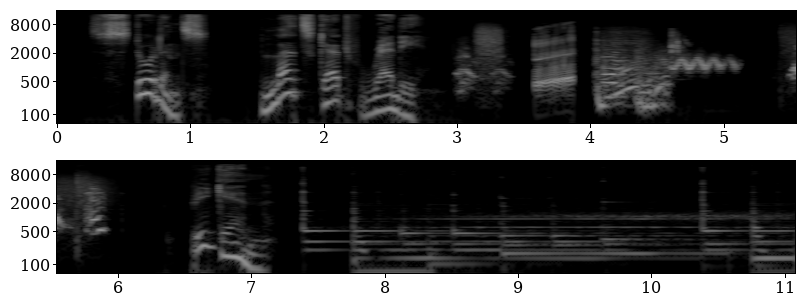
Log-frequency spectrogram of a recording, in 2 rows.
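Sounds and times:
cartoon boing spring effect: 3.6 - 5.2.

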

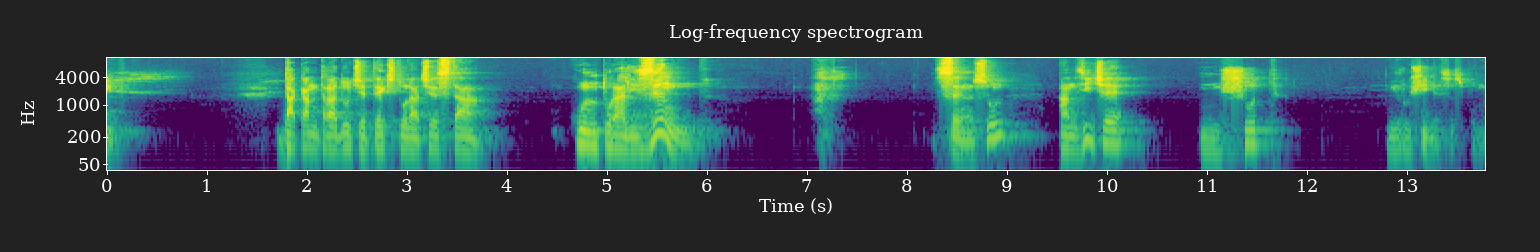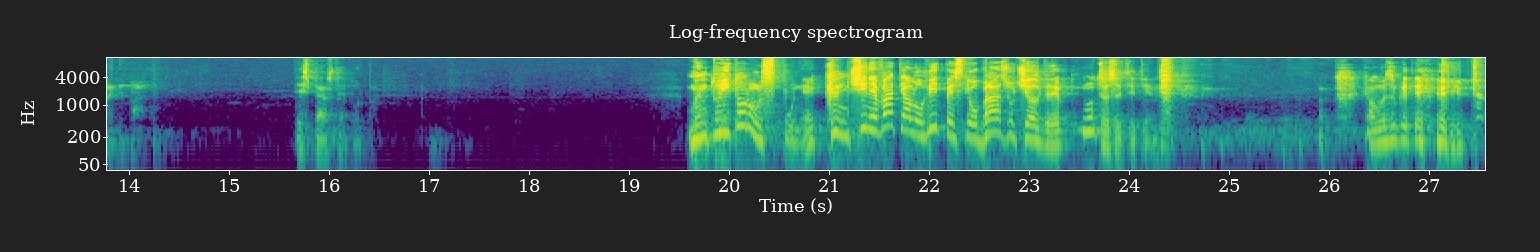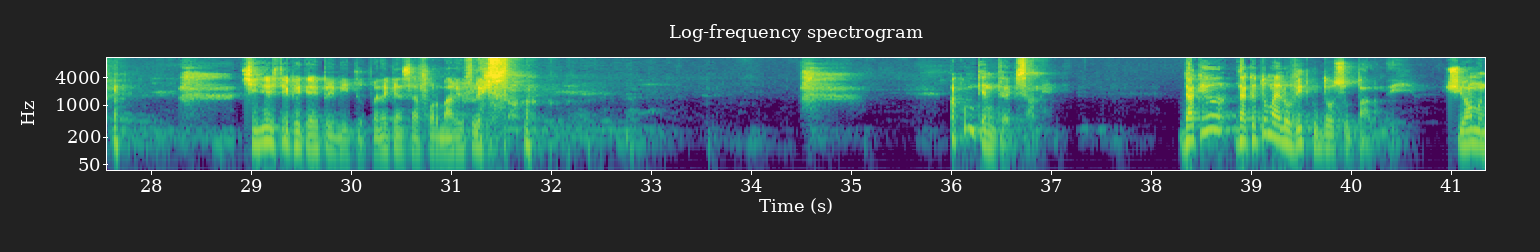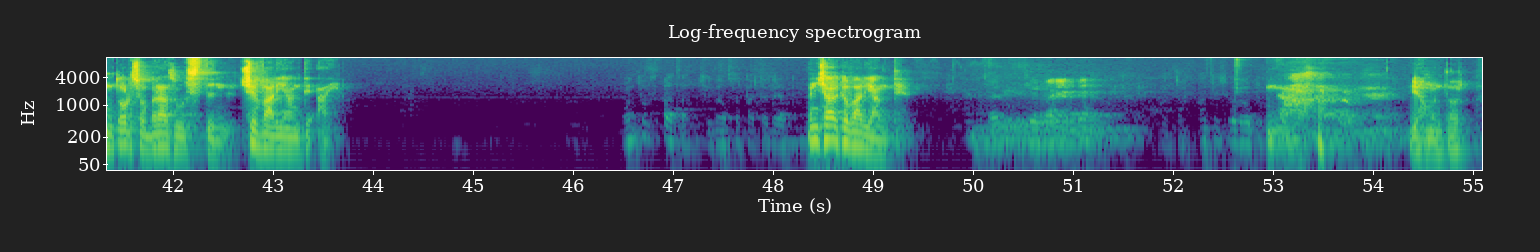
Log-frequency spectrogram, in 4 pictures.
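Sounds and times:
man speaking: 0.0 - 0.4, 1.5 - 3.9, 4.7 - 6.1, 8.3 - 10.4, 12.8 - 14.2, 15.6 - 16.4, 19.6 - 33.1, 36.0 - 37.2, 38.3 - 43.7, 46.6 - 51.7, 52.3 - 55.0.

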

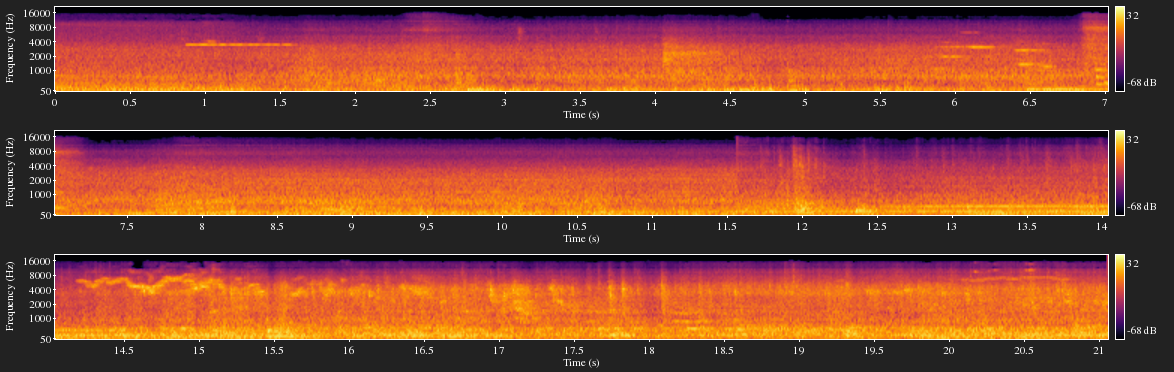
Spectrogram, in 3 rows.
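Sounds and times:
dump truck engine drone: 0.0 - 21.0.

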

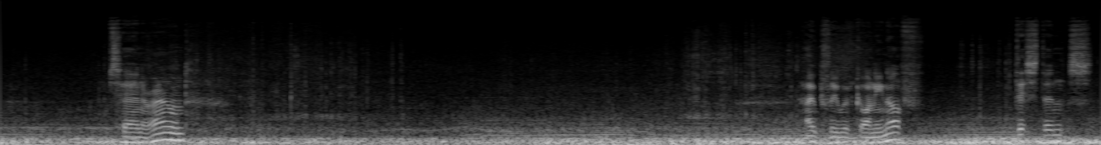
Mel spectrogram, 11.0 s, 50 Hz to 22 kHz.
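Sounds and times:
diesel engine low drone: 0.0 - 11.0.

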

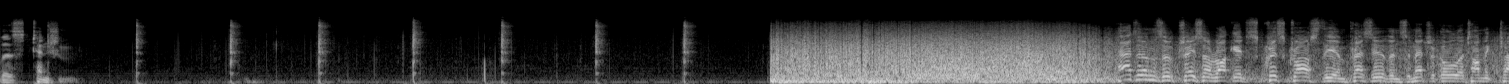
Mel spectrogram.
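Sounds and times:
sharp countdown ticks: 2.3 - 2.5, 6.8 - 7.0
bomb explosion blast: 7.7 - 15.0.

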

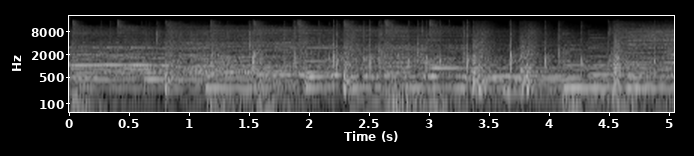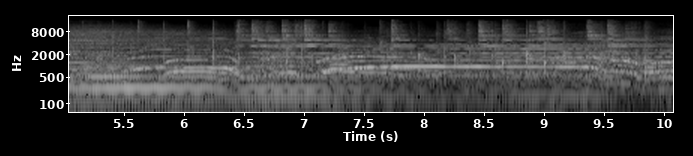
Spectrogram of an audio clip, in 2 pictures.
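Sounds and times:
audience whooping and cheering: 0.0 - 3.4, 4.8 - 10.0.

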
